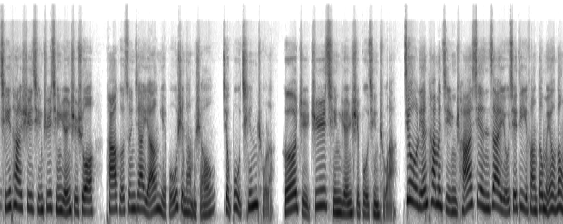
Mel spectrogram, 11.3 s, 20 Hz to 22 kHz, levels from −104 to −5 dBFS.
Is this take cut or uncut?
cut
